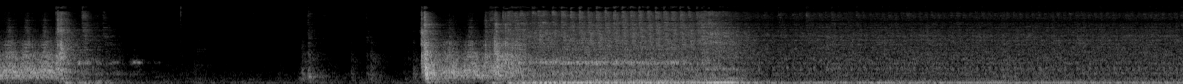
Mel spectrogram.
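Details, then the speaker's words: Land Rover Series 3 first start after PCV valve installation: cranking stutters and dies out for a few seconds before the engine suddenly catches and settles to a rough idle, an unusual hard start. "Well, that was weird. That is weird. It's never started like that before."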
